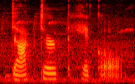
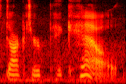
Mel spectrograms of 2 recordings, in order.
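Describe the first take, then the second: First: Said in the usual way. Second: Pickle said pi-KLE, stress on the last syllable; Doctor Pickle with the weight on the end of Pickle; accent on second syllable. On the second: Shown as a demonstration. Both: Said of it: "with the accent on the second syllable".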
